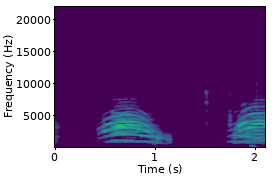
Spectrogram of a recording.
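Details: Kitten, a kampung cat dumped by its owner and taken in, being raised on milk from a feeding bottle on day six, utters one long, loud, slightly falling meow followed by the start of another.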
